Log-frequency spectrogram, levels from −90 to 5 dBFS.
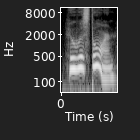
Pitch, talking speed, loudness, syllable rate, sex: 195 Hz, 215 wpm, -12 LUFS, 5.1 syllables/s, female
